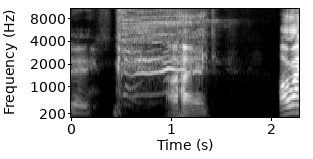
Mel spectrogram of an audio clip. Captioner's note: laughs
